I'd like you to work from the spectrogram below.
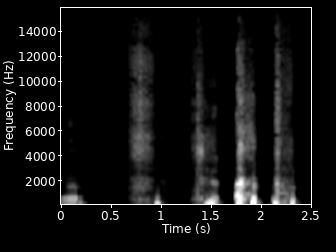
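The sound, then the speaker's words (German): A person coughs five times in short, rough bursts with brief pauses between them. The coughs are fairly quiet and heard alone, with no talk around them. “das war jetzt wirklich, ich hab wirklich gehustet eben, ja.”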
